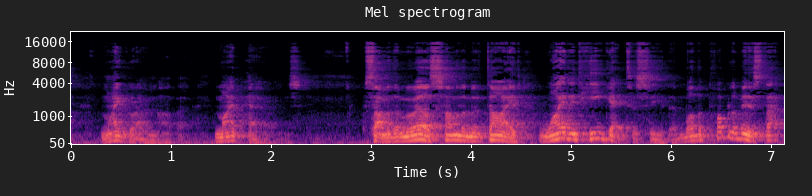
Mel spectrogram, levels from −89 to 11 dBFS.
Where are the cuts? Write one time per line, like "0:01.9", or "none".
none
